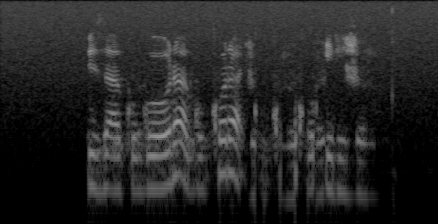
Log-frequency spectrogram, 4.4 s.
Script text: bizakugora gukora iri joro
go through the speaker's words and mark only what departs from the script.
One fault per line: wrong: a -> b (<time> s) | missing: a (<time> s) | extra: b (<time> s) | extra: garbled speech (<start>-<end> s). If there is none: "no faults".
extra: garbled speech (2.5-3.3 s)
